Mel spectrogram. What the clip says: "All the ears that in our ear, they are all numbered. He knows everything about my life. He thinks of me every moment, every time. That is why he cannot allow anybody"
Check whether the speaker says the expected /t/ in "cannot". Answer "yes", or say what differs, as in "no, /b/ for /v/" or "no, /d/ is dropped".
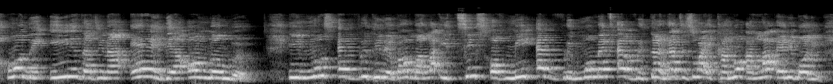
yes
